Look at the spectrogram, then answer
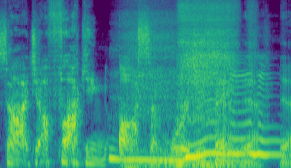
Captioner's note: chuckles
